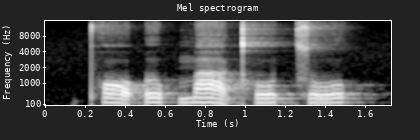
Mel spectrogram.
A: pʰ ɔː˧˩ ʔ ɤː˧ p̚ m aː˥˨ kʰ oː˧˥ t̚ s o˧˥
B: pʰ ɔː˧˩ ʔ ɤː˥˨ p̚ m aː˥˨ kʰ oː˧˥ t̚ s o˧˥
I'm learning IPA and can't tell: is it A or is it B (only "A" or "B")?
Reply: B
